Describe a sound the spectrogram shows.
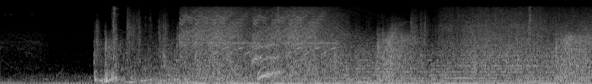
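An energy blast bursts and crackles.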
